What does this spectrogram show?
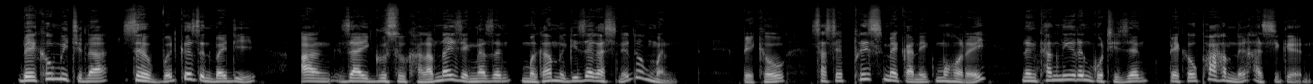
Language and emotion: Bodo, happy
